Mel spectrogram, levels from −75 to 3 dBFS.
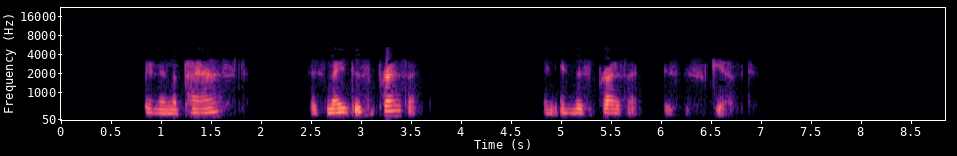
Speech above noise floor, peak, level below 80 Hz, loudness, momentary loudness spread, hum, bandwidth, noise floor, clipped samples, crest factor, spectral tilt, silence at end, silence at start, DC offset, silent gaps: over 68 dB; 0 dBFS; -76 dBFS; -22 LUFS; 19 LU; none; 5.2 kHz; under -90 dBFS; under 0.1%; 26 dB; -9 dB/octave; 2.15 s; 0.85 s; under 0.1%; 2.07-2.42 s, 3.87-4.79 s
